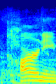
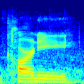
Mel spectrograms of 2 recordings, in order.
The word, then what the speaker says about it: Kearney: Lawn and Tree in Kearney, Missouri. Did I say it right? You did. You got it. We have a Rambler, Kristen, from Kearney, Nebraska. Yep. So there's same pronunciation.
